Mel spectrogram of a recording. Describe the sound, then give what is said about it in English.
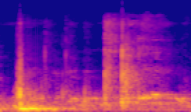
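A few hollow thuds of knuckles rapping on a door, with a single knock followed by a quick pair of raps, fairly loud over a faint background murmur. “But that's when you go up to a door, you knock on the door, and then you'd run.”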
